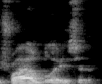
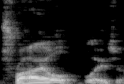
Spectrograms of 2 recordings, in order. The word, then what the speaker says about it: Trialblazer: Uh but uh it actually is Operation Trialblazer, as in clinical trials.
